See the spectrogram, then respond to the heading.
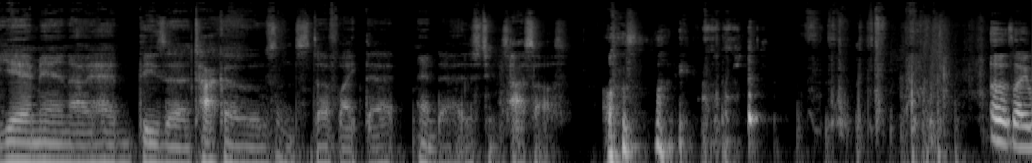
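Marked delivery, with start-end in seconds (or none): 0.0-5.7 low, soft imitation of a sheepish friend; subdued confession. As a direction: own up quietly, voice sinking away. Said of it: "he starts acting it out".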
